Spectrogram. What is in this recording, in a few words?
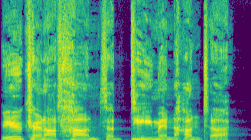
Male Night Elf; Maiev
